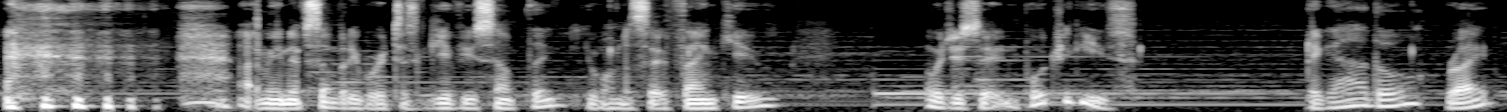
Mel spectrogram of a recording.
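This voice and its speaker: A man with a deep voice talks casually as on a livestream, easygoing and agreeable. His phrasing is a little hesitant, and music plays clearly behind him. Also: animated, a little fast, pauses often. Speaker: ASMR voice actor, guest.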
